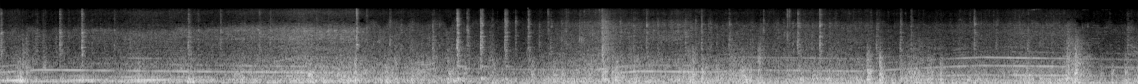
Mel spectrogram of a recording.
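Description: WWII-era military vehicle driving slowly across a Bailey bridge: a steady rumble with many sharp clatters and knocks from the tyres rolling over the loose wooden deck planks. Over it runs a drivetrain whine that sinks slowly through most of the pass, then rises a little about nine seconds in.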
